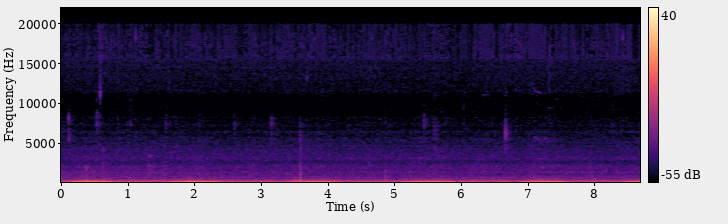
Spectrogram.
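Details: Steady low purr from house cats Tom and Charlie, a black-and-white shorthair and a gold British Shorthair, both male, recorded on a Samsung Galaxy S23 Ultra; rhythmic rumbling that rises and falls about once per second.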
